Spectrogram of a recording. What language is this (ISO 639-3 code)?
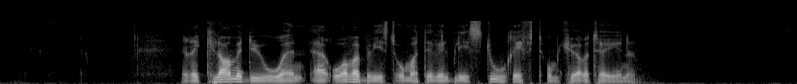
nor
